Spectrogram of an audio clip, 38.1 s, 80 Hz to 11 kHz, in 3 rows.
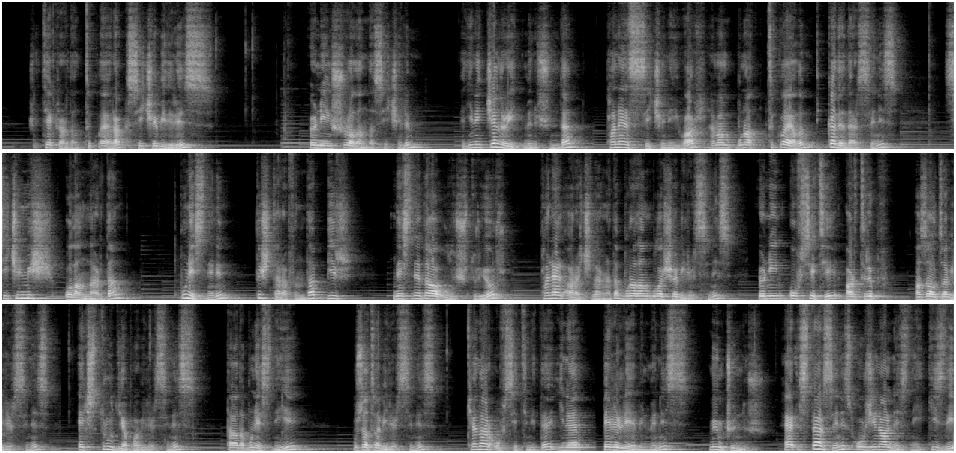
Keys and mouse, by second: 0.2 middle click, 0.7 middle click, 3.2 shift+click, 3.8 middle click, 12.4 middle click, 13.7-15.0 middle drag, 16.4-18.9 middle drag, 22.2-26.0 drag, 26.4-27.5 drag, 27.9-29.1 middle drag, 29.9 click, 31.4-35.4 drag.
